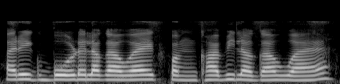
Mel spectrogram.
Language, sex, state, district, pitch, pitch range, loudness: Hindi, female, Uttar Pradesh, Jyotiba Phule Nagar, 215 Hz, 205-225 Hz, -17 LUFS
